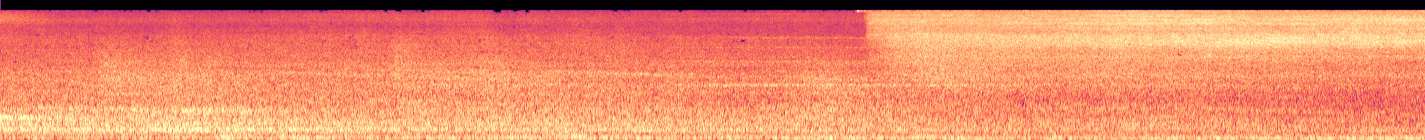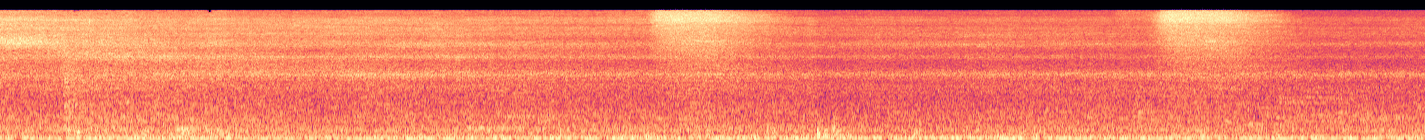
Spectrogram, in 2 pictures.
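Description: São Paulo Metro electric train slowing to a stop at an underground platform, its motor and wheel whine fading over the first several seconds. A steady hiss of air starts suddenly about nine seconds in, and two short hisses follow near the end as the doors open.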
